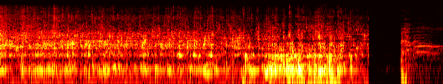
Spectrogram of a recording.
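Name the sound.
toilet flush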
